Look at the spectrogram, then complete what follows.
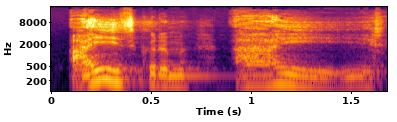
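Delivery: drawn-out, reluctant groan of a word; mock dislike. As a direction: drag out 아이 as if you can't stand it. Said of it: "아주 싫은 거죠".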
